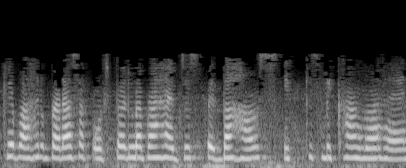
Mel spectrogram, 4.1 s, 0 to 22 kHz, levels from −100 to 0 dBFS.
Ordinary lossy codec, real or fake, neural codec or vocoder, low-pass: MP3, 24 kbps; fake; codec, 16 kHz, 1 kbps, X-Codec, HuBERT features, trained on general audio; 7.2 kHz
